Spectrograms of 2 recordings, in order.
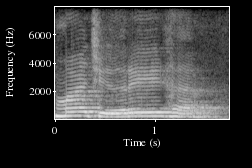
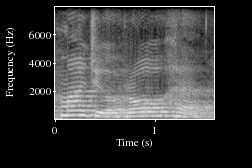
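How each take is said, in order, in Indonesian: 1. Vokal setelah r condong ke arah e. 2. Vokal setelah r terdengar seperti o penuh. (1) "jika dibaca imalah menjadi majreha" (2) "lafal majroha"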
